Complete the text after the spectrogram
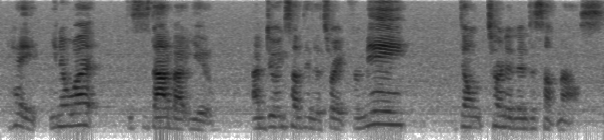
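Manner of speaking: plain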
